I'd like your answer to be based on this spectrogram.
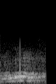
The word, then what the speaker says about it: Venera: Venera, that's the Russian word for Venus, and I've often incorrectly mispronounced Venera in the past. I apologize to you, whatever Russian pronounced it is Venera.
